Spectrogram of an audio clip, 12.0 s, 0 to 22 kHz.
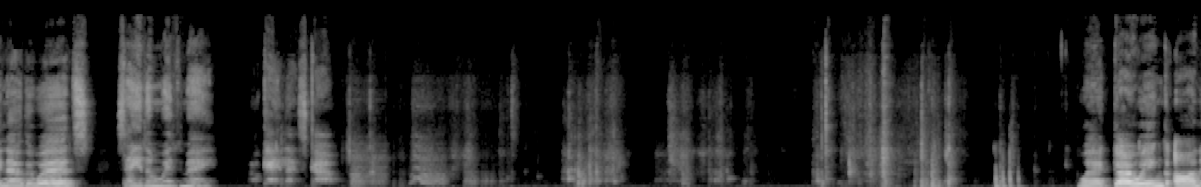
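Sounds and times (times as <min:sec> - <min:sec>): paper rustling: 0:04.5 - 0:10.2
clicks of book pages turned: 0:05.0 - 0:10.4.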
